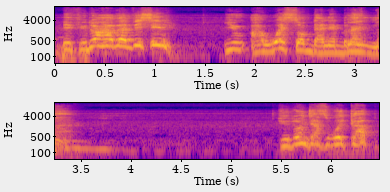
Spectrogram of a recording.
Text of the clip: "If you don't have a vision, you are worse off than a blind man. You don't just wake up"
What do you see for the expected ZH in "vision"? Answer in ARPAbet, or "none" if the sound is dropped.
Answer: S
